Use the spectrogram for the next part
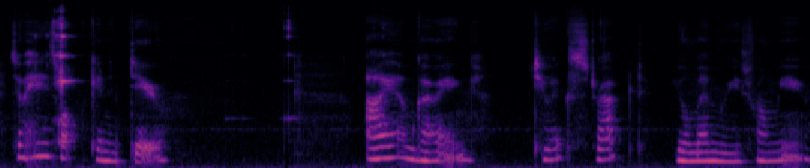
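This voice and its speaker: A woman playing a teasing but gentle devil in an ASMR role-play, in a breathy, hushed voice with musing pauses. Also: fairly high pitch, heavily acted. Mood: musing, playful. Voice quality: breathy, husky soft voice.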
